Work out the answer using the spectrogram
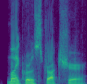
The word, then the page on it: microstructure: American English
